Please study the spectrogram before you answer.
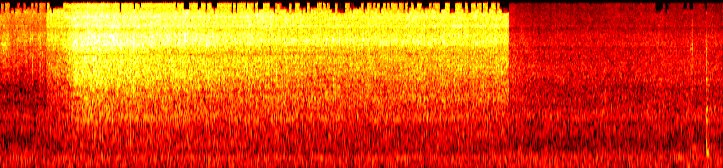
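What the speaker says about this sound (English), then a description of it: "And then we're gonna add in our quickly rinsed bittergourd" Bittergourd hits a hot pan with softened garlic and chili and sizzles loudly at once, a close, bright hiss for several seconds. The hiss then drops sharply to a quieter steady frying.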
